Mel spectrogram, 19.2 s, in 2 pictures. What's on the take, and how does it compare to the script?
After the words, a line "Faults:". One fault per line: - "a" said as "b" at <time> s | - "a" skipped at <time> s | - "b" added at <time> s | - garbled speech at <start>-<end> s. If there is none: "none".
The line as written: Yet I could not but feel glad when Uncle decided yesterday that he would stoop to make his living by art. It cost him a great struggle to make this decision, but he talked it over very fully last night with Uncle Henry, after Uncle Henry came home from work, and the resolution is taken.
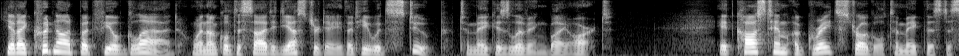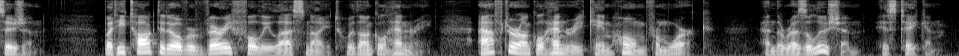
Yet I could not but feel glad when Uncle decided yesterday that he would stoop to make his living by art. It cost him a great struggle to make this decision, but he talked it over very fully last night with Uncle Henry, after Uncle Henry came home from work, and the resolution is taken.
Faults:
none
